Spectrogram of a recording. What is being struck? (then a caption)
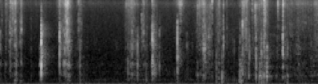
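Paperback book with card cover. Fingertips tap and scratch the glossy blue and black card cover of a small, solid paperback book. Quick, dry taps and papery scratches with short crackly transients come in an uneven run over a steady low hum.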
